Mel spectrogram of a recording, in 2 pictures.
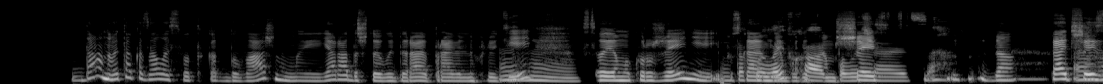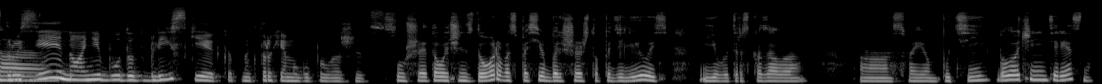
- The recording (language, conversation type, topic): Russian, podcast, Как отличить настоящих друзей от простых приятелей?
- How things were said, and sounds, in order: chuckle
